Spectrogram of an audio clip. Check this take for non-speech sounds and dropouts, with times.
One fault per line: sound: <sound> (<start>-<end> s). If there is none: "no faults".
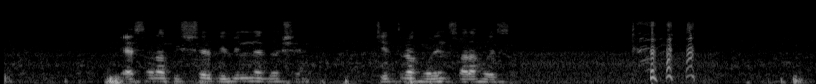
sound: laugh (6.3-7.0 s)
